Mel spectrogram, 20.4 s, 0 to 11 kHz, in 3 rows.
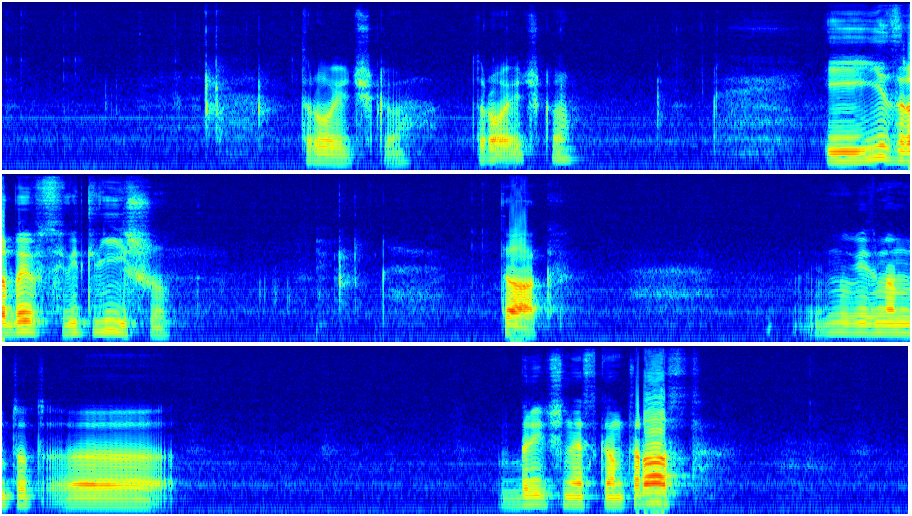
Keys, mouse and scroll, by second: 1.5 3, 9.3 Tab.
